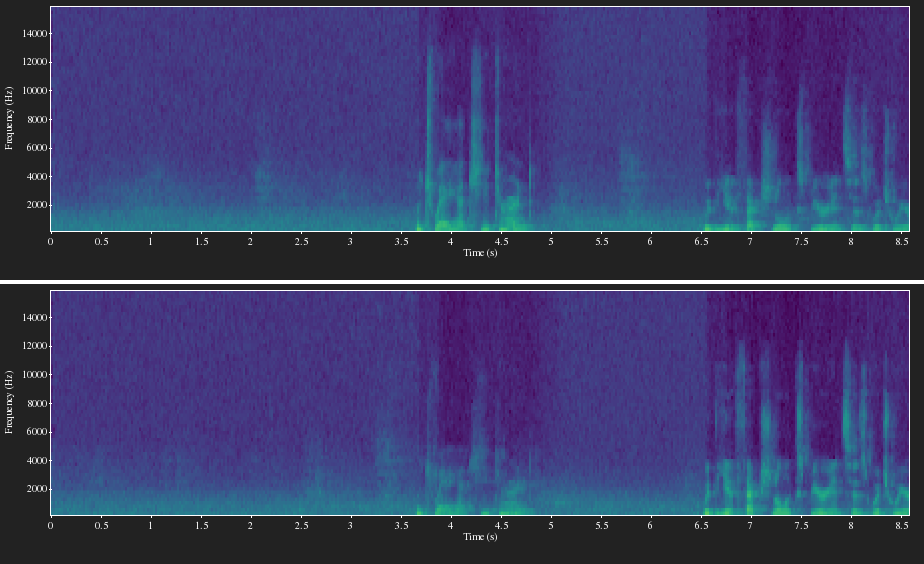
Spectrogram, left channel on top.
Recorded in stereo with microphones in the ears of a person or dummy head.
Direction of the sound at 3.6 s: 70° left (ahead or behind).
